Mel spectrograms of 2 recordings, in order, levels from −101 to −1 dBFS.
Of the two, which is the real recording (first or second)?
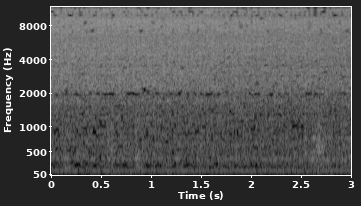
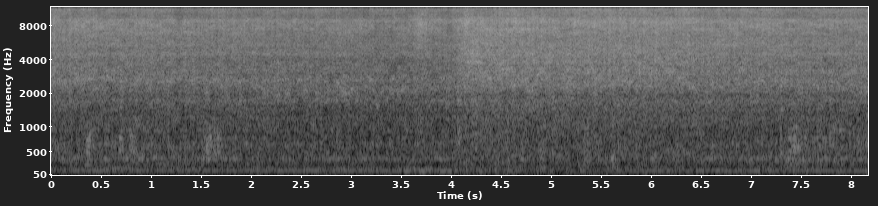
first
